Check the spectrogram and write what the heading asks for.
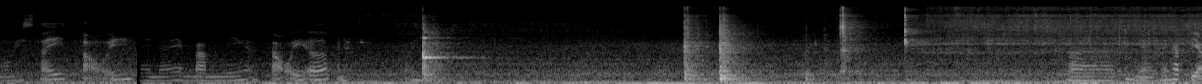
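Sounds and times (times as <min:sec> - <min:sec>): kitchen utensils knocking: 0:04.2 - 0:04.8.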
